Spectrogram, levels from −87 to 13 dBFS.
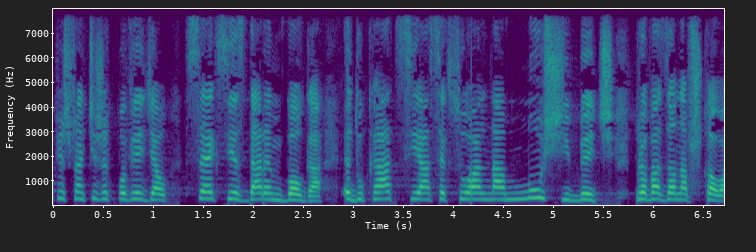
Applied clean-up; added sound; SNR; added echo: neural mask model Resemble Enhance denoiser.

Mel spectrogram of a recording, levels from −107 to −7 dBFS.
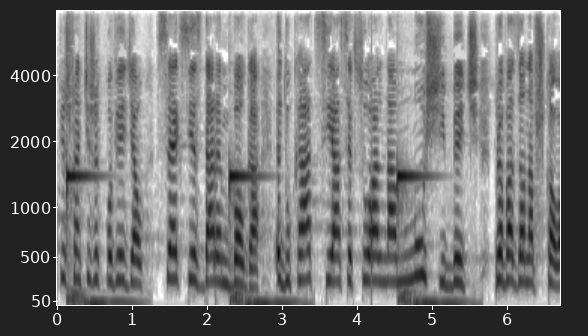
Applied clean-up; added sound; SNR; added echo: none; Marimba, xylophone; 5 dB; none.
